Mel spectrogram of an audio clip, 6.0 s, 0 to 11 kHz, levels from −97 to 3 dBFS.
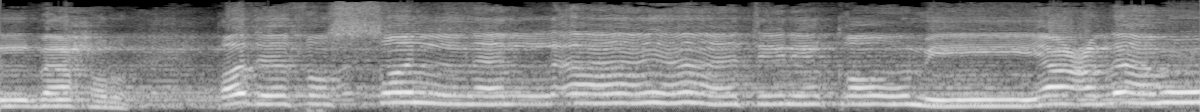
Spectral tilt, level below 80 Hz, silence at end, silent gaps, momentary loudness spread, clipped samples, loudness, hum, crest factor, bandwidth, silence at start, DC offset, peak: -4.5 dB/octave; -48 dBFS; 0 s; none; 6 LU; 0.2%; -11 LUFS; none; 10 dB; 10.5 kHz; 0 s; under 0.1%; 0 dBFS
